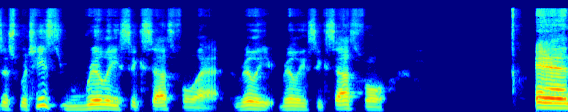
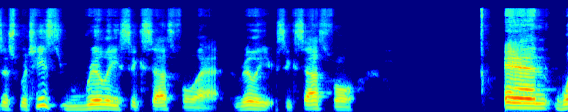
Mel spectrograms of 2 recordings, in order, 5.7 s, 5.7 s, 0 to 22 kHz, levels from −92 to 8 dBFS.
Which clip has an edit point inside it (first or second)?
second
